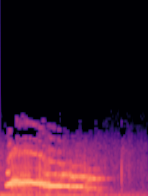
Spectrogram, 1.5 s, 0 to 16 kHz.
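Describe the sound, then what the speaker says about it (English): A woman's sharp, high scream in a 1948 radio drama, loud and sustained for about a second before trailing off. "She turns horrified eyes to me and she screams."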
